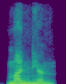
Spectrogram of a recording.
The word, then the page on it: munnion: Indian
